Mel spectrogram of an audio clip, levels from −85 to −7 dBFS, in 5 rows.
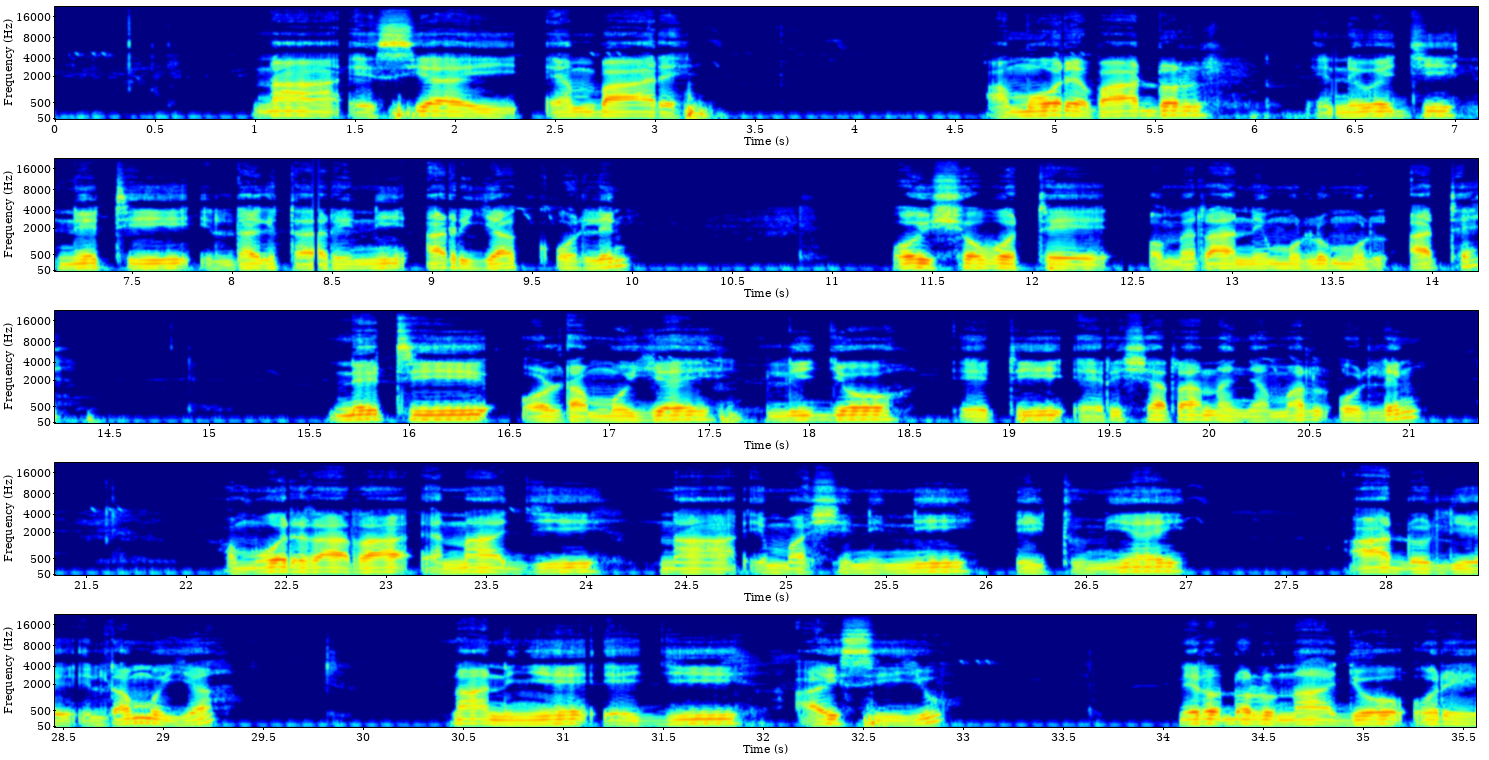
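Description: Overlap-add ripple runs through the whole speech clip: frames were rejoined with an overlap whose windows do not sum to constant gain, so level swings about 6 dB once per frame, near 100 Hz. It is a steady metallic buzz with extra tones around each note, not intermittent like dropouts.

Gaps between stream segments fall every 2 s: 2.33–2.38, 4.38, 6.38–6.40, 8.40–8.43 (before "ariayiak oleng"), 10.43 (after "ariayiak oleng"), 12.45–12.48, 14.48 (after "neimulumul ate") and 16.50–16.54 s. Timestamps leave holes of 5 to 44 ms that fill with hard-edged silence. Unlike dropouts, no audio is lost. Later sound is merely delayed.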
